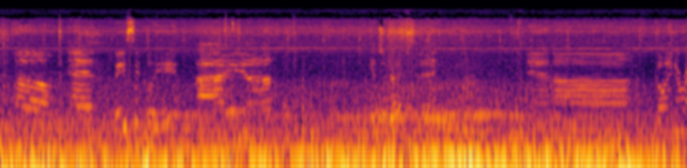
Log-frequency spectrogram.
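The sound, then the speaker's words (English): A manual-transmission car being driven, its steady low engine and road rumble filling the background throughout while a person talks over it from inside the vehicle. “You might hear my I'm driving today actually in my manual yep. transmission.”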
